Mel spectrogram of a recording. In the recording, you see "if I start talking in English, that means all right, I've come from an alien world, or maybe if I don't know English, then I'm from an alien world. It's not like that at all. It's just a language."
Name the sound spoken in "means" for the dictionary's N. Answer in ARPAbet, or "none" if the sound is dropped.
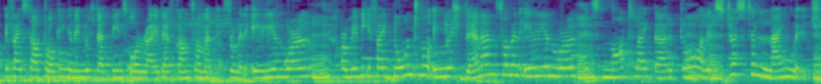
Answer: N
